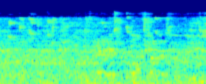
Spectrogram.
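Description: A basketball being dribbled on a hardwood court, low bounces about two a second, in the sound of a televised game.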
